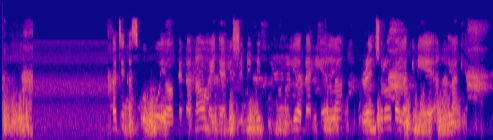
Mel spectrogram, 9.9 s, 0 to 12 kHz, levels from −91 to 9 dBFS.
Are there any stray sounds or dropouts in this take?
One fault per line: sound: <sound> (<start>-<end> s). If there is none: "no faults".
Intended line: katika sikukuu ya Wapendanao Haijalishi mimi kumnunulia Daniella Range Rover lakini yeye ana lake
no faults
